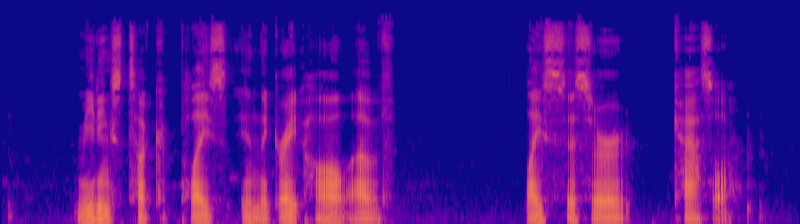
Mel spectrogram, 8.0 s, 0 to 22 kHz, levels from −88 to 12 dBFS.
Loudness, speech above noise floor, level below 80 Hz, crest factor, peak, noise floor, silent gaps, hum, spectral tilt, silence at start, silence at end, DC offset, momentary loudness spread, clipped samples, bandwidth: -25 LUFS; 48 dB; -42 dBFS; 22 dB; -4 dBFS; -73 dBFS; none; none; -5.5 dB/octave; 0.8 s; 0.65 s; under 0.1%; 13 LU; under 0.1%; 16 kHz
